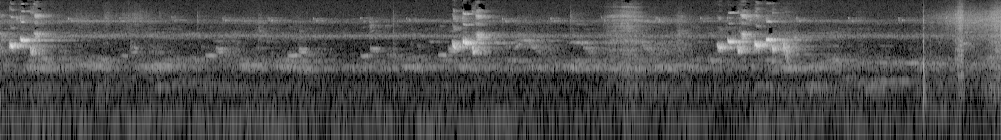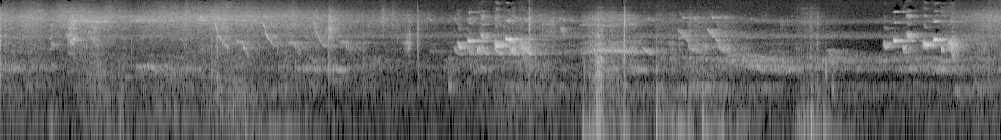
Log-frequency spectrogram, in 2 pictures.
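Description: Birds chirping in short high bursts every few seconds, with a denser stretch of twittering in the middle, over a faint steady high tone. A couple of low thuds come near the end.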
